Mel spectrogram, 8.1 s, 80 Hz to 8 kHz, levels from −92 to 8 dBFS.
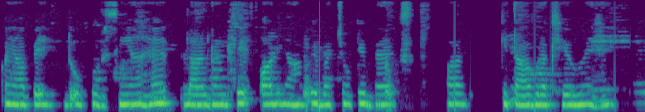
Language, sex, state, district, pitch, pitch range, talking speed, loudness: Hindi, female, Jharkhand, Sahebganj, 225 Hz, 220-235 Hz, 150 wpm, -22 LUFS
